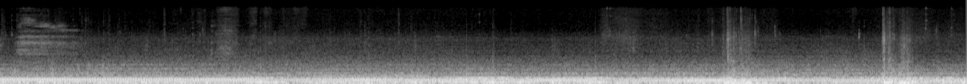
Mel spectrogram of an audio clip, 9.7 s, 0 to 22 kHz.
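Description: The Dodge Hellcat's supercharged Hemi V8 drones steadily as the car drives, heard from inside the cabin. Its pitch steps down slightly a few times, and there are a couple of faint knocks near the end.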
